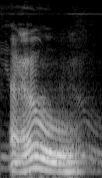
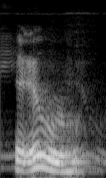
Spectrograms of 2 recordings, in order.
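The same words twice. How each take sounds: First: The vowel after the Ain is cut short. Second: The vowel after the Ain is fully lengthened. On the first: The speaker calls it wrong. "ne pas dire" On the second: The speaker calls it right. "la prononciation correcte est"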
